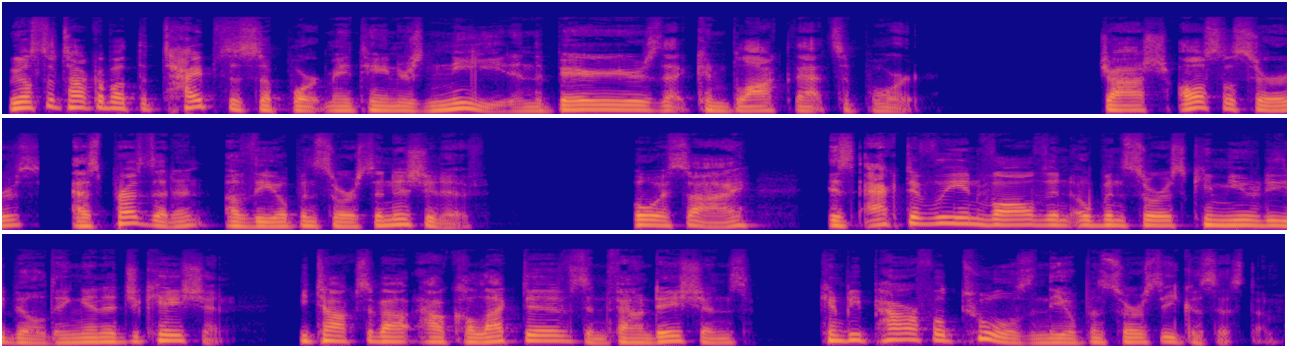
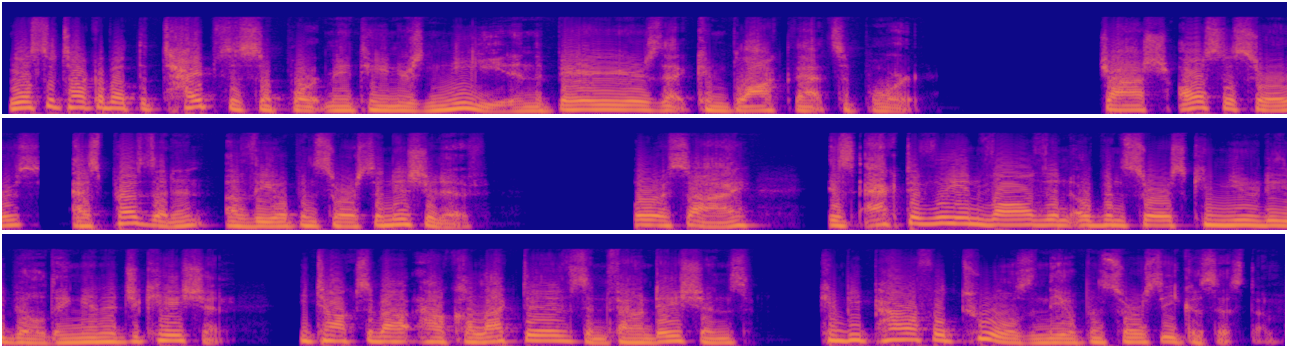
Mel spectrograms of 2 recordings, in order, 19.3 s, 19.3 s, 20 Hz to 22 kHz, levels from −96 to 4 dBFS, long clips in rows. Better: first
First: none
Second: distortion; heavy; 7 dB below the speech

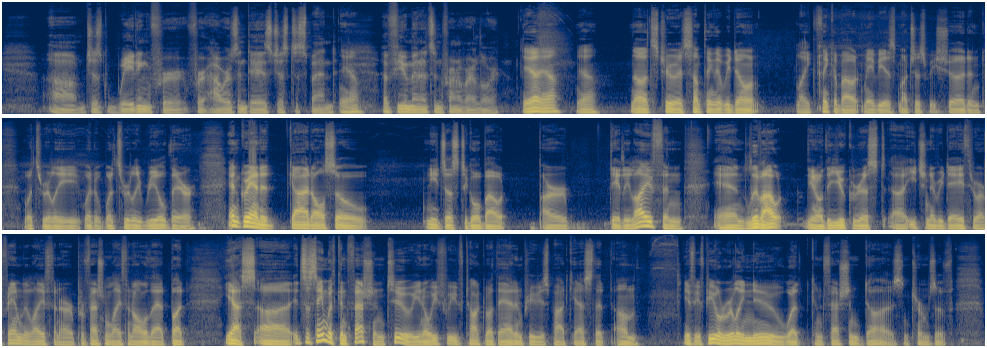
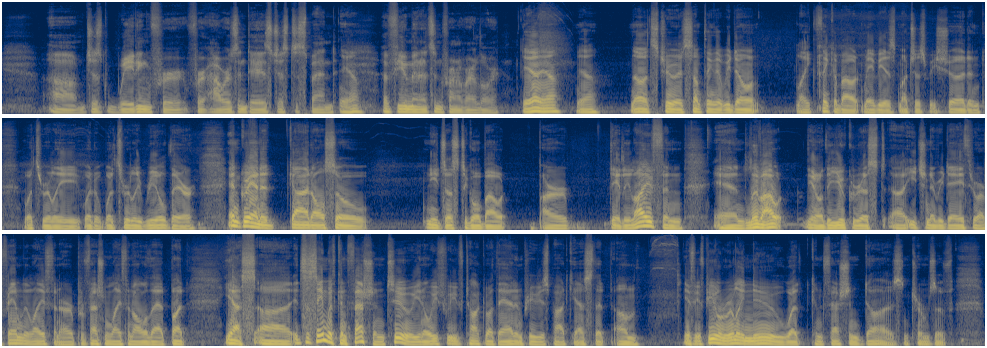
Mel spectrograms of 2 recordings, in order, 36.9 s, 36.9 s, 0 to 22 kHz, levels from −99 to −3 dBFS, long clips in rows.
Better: first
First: none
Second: distortion; slight; 10 dB below the speech

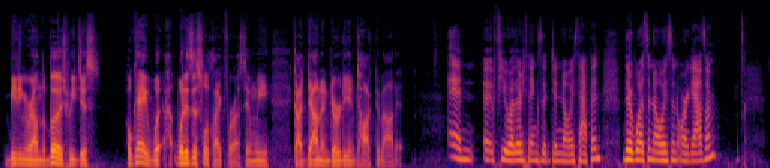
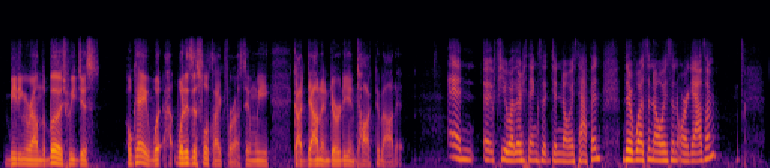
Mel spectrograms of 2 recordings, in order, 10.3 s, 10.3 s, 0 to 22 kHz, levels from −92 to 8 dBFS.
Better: first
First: none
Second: garbled, watery; slightly; nothing above 8 kHz

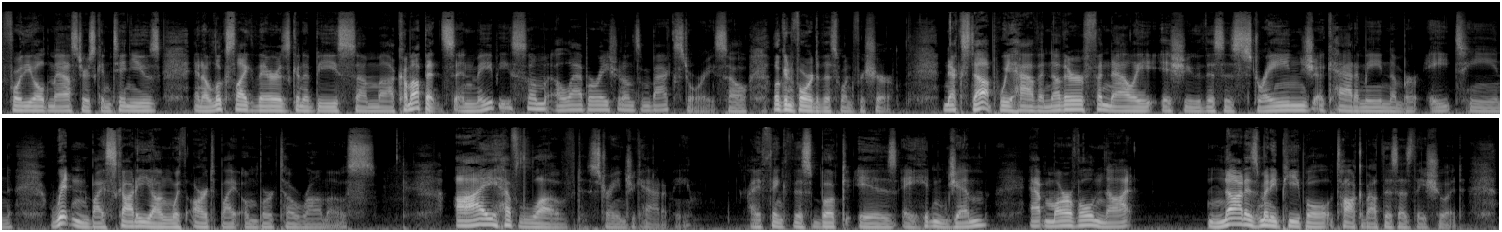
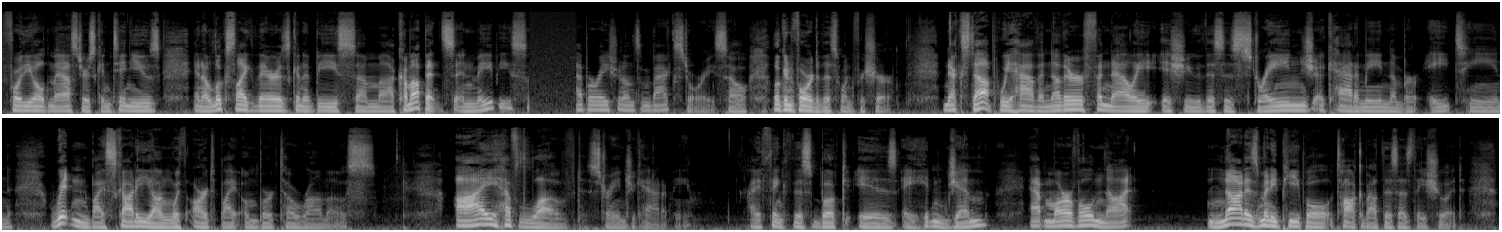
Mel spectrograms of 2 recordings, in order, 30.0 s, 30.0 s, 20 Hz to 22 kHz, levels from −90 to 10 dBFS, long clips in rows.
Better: first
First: none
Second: audio cutting out; at 5.5 s

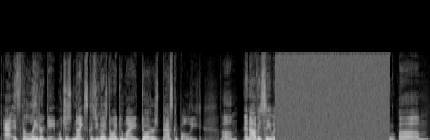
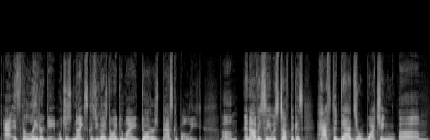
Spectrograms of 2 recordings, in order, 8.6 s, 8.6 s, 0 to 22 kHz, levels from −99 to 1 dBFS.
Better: second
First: audio cutting out; filled with static; at 5.5 s for 2.5 s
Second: none

